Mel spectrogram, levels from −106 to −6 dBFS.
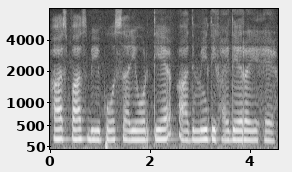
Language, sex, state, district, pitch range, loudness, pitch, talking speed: Hindi, female, Uttar Pradesh, Saharanpur, 200-210 Hz, -16 LUFS, 200 Hz, 130 wpm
